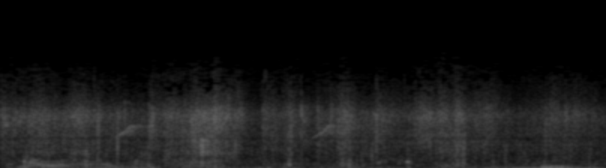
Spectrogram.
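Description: Dry leaves rustle as a small monkey scampers across the ground.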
